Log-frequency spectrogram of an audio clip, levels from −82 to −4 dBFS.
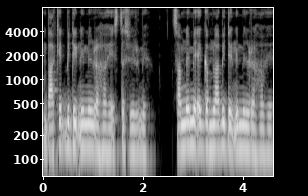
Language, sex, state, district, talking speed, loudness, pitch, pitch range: Hindi, male, Arunachal Pradesh, Longding, 235 wpm, -19 LUFS, 130 Hz, 125-140 Hz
